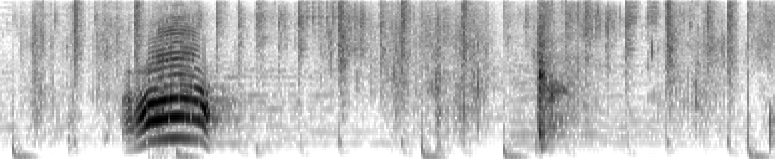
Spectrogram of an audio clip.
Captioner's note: frustrated exclamation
